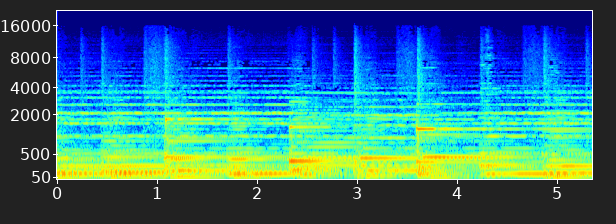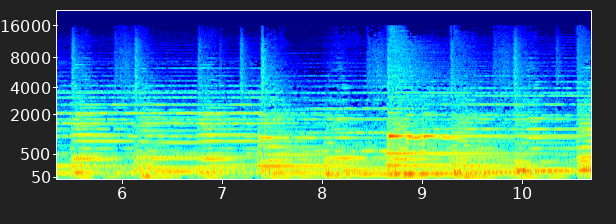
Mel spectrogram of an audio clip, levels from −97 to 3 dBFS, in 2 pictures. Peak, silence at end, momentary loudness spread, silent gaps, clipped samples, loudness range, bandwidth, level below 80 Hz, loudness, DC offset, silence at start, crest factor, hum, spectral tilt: -8 dBFS; 0 s; 6 LU; none; under 0.1%; 3 LU; 15.5 kHz; -40 dBFS; -27 LUFS; under 0.1%; 0 s; 18 dB; none; -7 dB/octave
